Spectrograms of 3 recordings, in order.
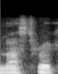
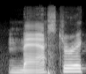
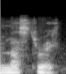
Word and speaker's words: Maastricht: Masterick, is that the name of your city? Yeah, you say Maastricht, but yeah, you have the right city. Clearly, I didn't pronounce it right, but I still sort of got it right.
